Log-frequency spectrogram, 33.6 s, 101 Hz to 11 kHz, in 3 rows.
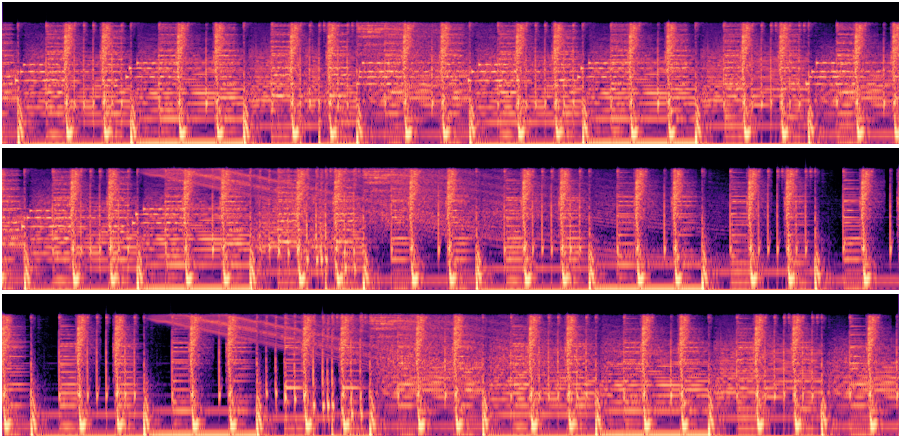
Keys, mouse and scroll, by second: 2.8 click, 5.0 click, 8.8 scroll down 2, 8.8 [, 9.1 scroll up 2, 11.9 click, 12.0 click, 13.6 click, 14.4 click, 15.5 click, 17.8 click, 19.0 click, 20.7 scroll down 2, 23.4 scroll down 2, 24.3 click, 25.7 click, 26.1 scroll up 2, 29.1 scroll down 2, 31.2 scroll down 2, 32.4 scroll down 1.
